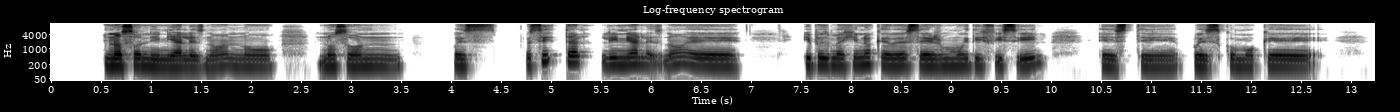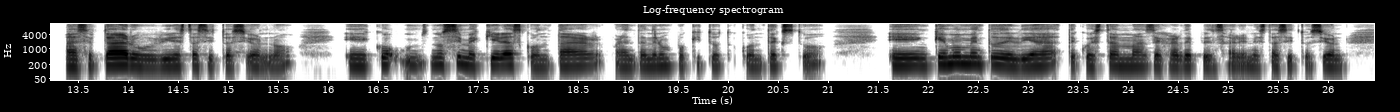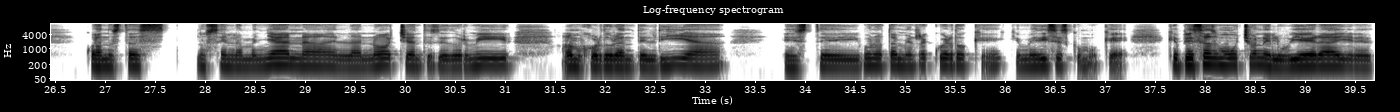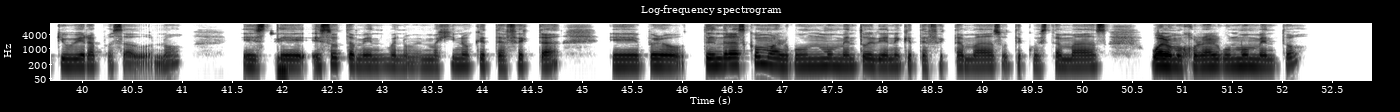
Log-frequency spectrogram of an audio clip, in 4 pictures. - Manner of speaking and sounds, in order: none
- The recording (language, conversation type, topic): Spanish, advice, ¿Cómo me afecta pensar en mi ex todo el día y qué puedo hacer para dejar de hacerlo?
